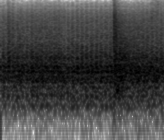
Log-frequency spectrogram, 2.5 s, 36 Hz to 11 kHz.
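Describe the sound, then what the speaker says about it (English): Several machine guns trade sustained fire from both sides across a road in the war game Foxhole, a dense, continuous rattle of rapid shots with one sharper burst standing out near the end. "Machine gun fire exchange from both sides, maybe 2-3 machine guns per side, right across this road"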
